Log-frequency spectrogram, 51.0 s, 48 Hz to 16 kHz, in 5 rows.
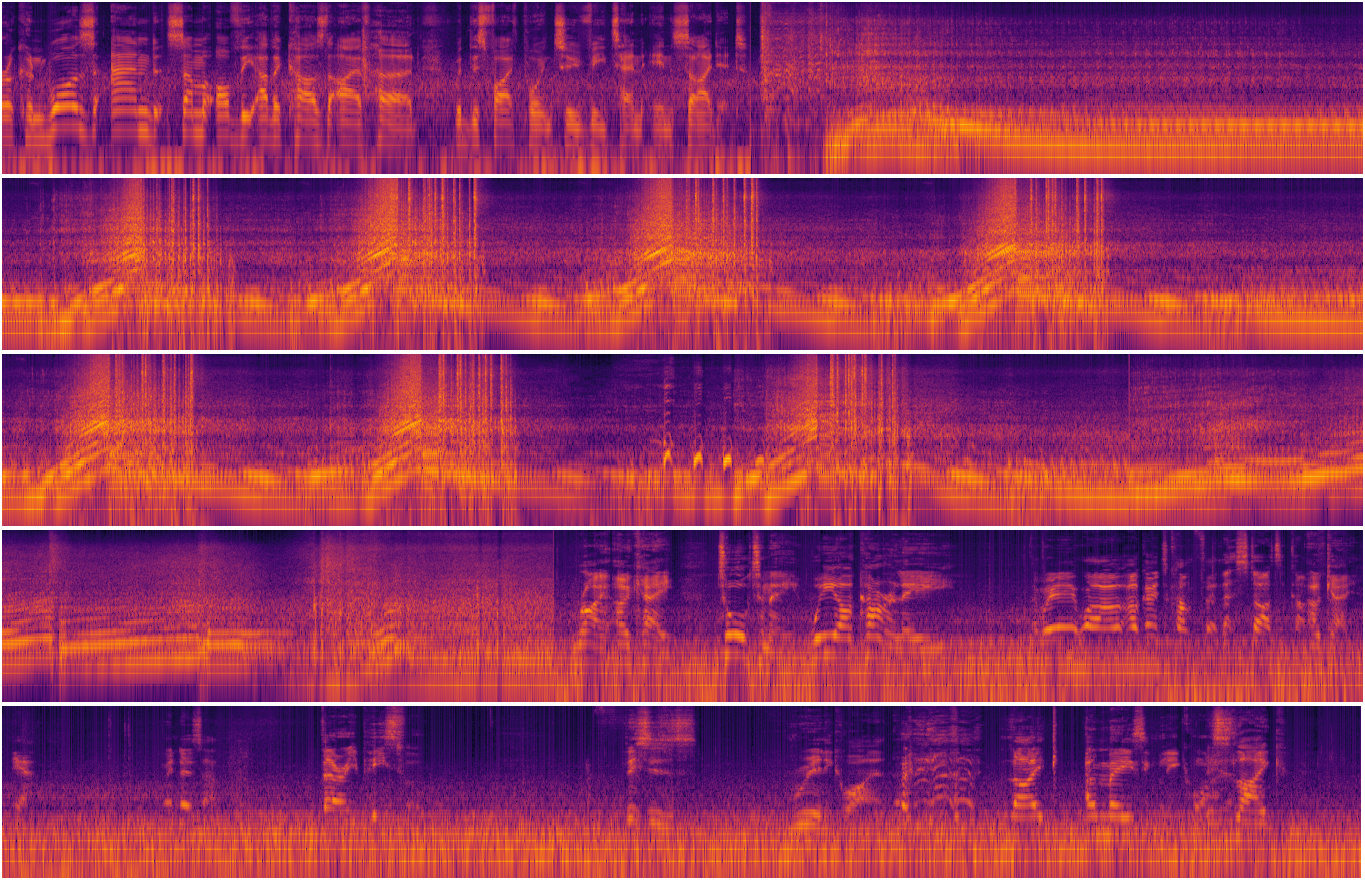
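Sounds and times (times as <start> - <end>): car engine revving hard: 5.7 - 34.8.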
